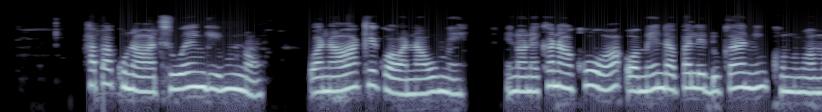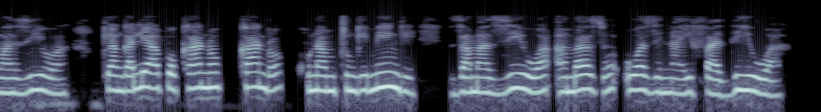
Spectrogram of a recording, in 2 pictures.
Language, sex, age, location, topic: Swahili, male, 18-24, Wajir, agriculture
